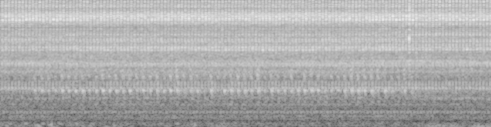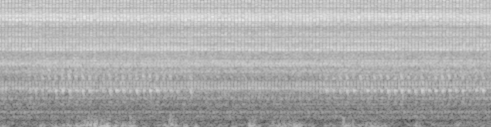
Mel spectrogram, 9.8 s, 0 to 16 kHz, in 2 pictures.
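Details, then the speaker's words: 2013 Toyota Avalon at auction, MAP sensor code stored: steady idle with light tick; note changes when the oil dipstick is pulled, no visible blow-by; crankcase pressure suspected; front timing cover oil-soaked. "That is strange. A lot of times you see a bunch of blow-by come out of there, but I don't see the blow-by. I just hear it changing its tone."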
